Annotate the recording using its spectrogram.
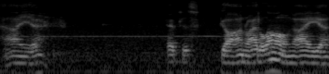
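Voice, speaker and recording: Very slowly and in a fairly low pitch, a man speaks with monotone, flat intonation and audible room echo. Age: 80s+. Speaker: war veteran. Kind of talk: interview. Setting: at home. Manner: halting.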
